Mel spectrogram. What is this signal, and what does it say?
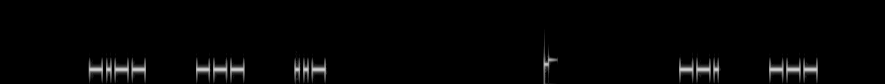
Morse code, heard as a keyed tone, about 28 wpm, spaced as for 13 wpm, 700 Hz. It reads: YOU GO
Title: 4x Character Spacing - Top 200 Words - 28wpm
